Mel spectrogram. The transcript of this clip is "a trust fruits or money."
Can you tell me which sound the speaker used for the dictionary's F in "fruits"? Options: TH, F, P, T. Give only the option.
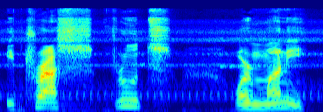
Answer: F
